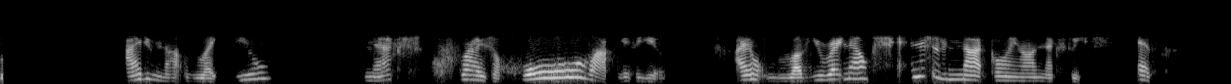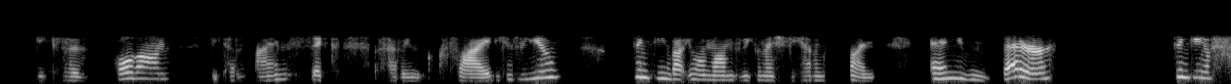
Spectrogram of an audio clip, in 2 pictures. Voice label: Voice Message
